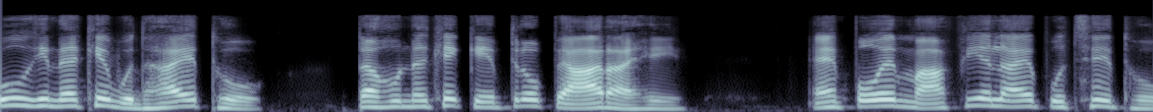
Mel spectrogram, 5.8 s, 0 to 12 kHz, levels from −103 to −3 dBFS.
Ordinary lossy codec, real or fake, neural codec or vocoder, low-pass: none; fake; codec, 16 kHz, 2 kbps, X-Codec, HuBERT features, trained on balanced general audio; 7.2 kHz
